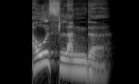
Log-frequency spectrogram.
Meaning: dative singular of Ausland
- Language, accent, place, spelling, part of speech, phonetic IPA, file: German, Germany, Berlin, Auslande, noun, [ˈaʊ̯slandə], De-Auslande.ogg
